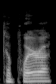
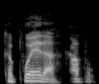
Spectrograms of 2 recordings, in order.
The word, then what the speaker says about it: capoeira: Is that how you say it? Capoeira? Capoeira. Capoeira. Capoeira. You can say it either way.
